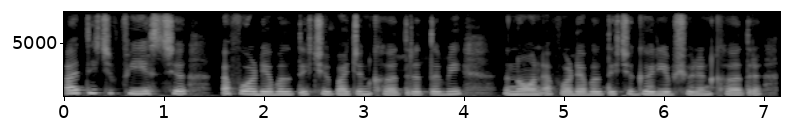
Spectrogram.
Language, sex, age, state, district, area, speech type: Kashmiri, female, 18-30, Jammu and Kashmir, Bandipora, rural, spontaneous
